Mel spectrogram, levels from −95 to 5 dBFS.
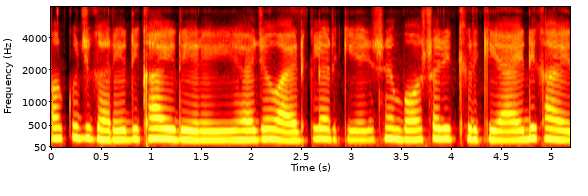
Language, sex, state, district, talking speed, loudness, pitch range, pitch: Hindi, female, Chandigarh, Chandigarh, 210 wpm, -14 LUFS, 190-215 Hz, 200 Hz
